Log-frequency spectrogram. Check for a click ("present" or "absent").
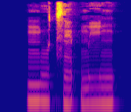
absent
